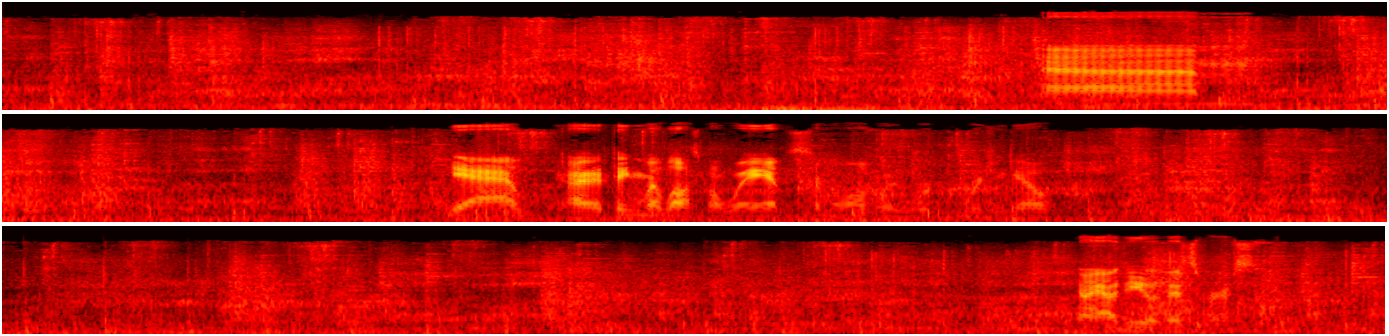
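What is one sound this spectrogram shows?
Armoured footsteps clank and scrape on stone.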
